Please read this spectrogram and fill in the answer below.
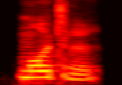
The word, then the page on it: mortal: Indian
